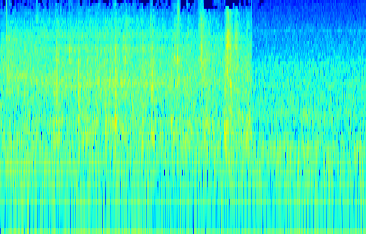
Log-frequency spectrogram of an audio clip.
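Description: Steady rain falling on wet pavement, with drops ticking close by. About four seconds in, the sound changes to a softer, steadier rain hiss.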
